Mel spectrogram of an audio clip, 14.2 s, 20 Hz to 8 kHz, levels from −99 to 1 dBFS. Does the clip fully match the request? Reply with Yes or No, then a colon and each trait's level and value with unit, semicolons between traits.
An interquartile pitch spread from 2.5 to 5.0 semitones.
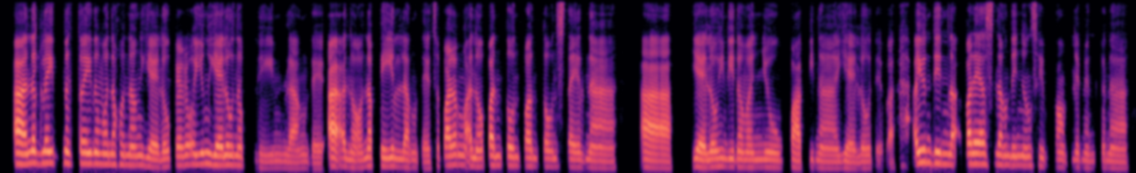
No: wide, 5.5 semitones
